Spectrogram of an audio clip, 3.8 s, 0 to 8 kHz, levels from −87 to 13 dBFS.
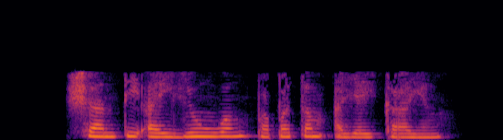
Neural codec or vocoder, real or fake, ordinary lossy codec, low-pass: none; real; AAC, 16 kbps; 7.2 kHz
